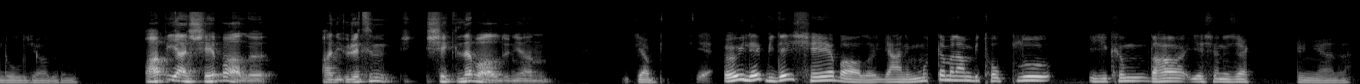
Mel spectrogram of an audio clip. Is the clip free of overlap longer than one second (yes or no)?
yes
